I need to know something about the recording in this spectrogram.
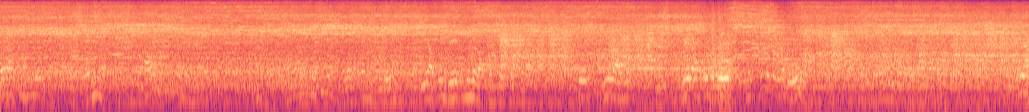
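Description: Steady hissing rush of the vacuum pump drawing down a glass rotary evaporator during a vacuum test, with no rhythm or change in loudness; its tone shifts slightly about halfway through.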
